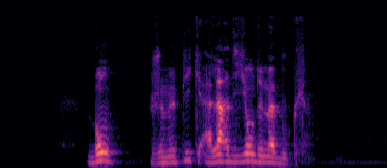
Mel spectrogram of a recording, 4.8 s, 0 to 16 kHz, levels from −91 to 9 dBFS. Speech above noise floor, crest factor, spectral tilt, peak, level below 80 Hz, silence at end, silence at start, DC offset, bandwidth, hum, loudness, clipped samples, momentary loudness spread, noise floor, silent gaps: 54 dB; 26 dB; -7.5 dB/octave; -6 dBFS; -72 dBFS; 1.15 s; 1.1 s; under 0.1%; 11 kHz; none; -28 LUFS; under 0.1%; 20 LU; -83 dBFS; none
